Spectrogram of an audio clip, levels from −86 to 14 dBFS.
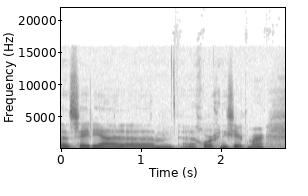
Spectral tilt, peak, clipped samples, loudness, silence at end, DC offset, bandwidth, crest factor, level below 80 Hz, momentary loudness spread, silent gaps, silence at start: -6 dB/octave; -14 dBFS; under 0.1%; -29 LUFS; 0 s; under 0.1%; 15.5 kHz; 16 dB; -62 dBFS; 7 LU; none; 0 s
